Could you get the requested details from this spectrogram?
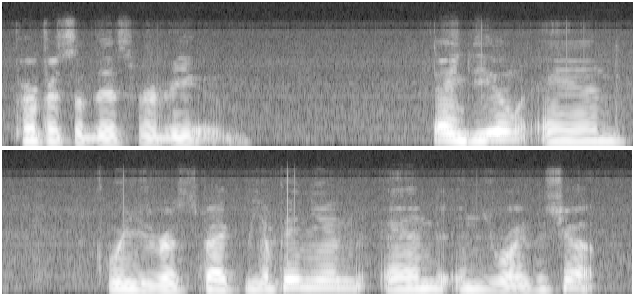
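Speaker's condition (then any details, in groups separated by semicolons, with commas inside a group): Cerebral palsy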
